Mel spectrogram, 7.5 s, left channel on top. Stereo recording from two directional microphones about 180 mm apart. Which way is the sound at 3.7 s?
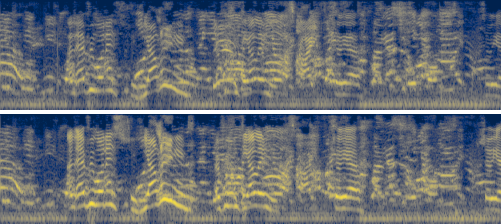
5° right (ahead or behind).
